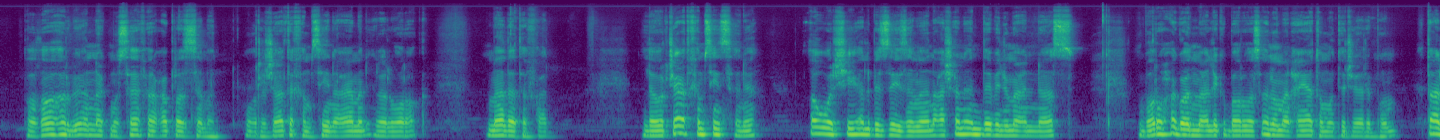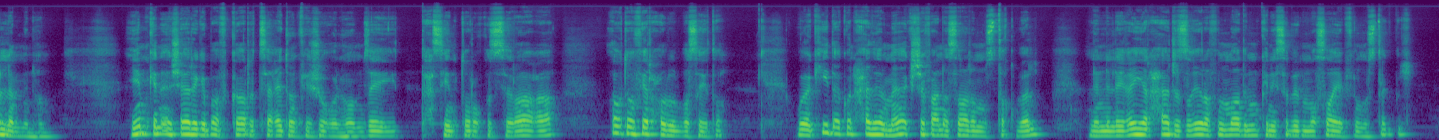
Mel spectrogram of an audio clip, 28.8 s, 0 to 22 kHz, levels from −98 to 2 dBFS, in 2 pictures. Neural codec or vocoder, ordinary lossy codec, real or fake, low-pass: none; none; real; 19.8 kHz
